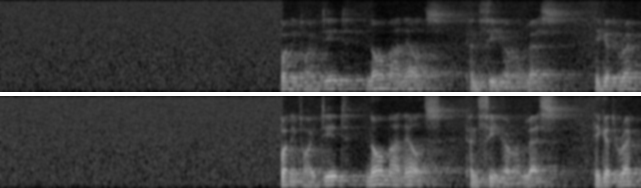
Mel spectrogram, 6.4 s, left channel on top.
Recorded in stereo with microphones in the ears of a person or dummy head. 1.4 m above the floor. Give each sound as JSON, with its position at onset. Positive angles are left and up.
{"t": 2.8, "sound": "a man speaking", "side_deg": -80, "distance_m": 1.4}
